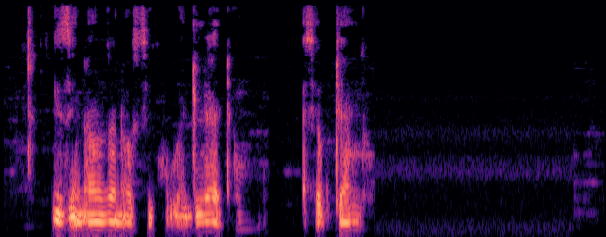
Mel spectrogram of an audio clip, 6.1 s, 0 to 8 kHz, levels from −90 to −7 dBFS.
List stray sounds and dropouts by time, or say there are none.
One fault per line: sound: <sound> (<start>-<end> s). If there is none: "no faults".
no faults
